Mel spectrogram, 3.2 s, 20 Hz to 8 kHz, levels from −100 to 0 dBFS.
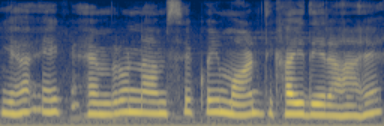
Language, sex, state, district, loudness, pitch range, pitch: Hindi, female, Chhattisgarh, Bilaspur, -23 LUFS, 225-255 Hz, 235 Hz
